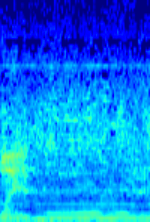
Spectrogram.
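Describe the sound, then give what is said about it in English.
An electric fan runs with a steady motor hum and a faint buzzing whine, holding an even pitch and loudness throughout with no breaks. “Thank God they brought the fan in.”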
